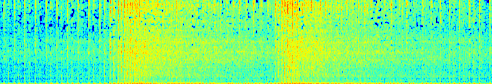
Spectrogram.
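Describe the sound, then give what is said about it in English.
A Ural motorcycle engine idles with a steady low rumble, then revs up twice in quick surges, each swelling louder before settling back to a throaty idle. No voices are heard. “Ladies and gentlemen, I'm talking about Ural motorcycles.”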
